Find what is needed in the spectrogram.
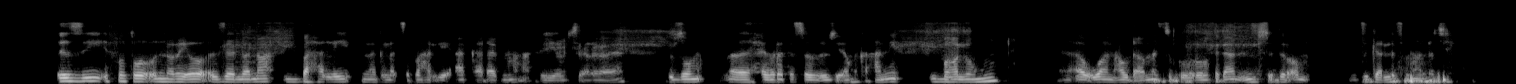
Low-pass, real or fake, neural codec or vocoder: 7.2 kHz; fake; codec, 16 kHz, 2 kbps, X-Codec, HuBERT features, trained on general audio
